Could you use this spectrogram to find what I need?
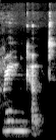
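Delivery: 语调略高地再读一遍 raincoat. Shown as a demonstration. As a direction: lift raincoat slightly, like a summary. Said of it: "I'm gonna have the long A sound".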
